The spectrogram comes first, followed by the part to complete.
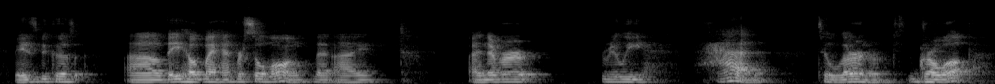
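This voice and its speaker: A man speaks at medium pitch in a monotone, flat intonation, with audible room echo. His pace is very slow, with long, frequent pauses. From New Zealand. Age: 20s. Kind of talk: personal vlog monologue. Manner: halting.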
